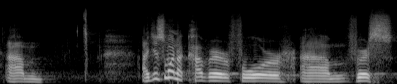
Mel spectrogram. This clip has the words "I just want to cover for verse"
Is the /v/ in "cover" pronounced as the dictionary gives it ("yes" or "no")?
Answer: yes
